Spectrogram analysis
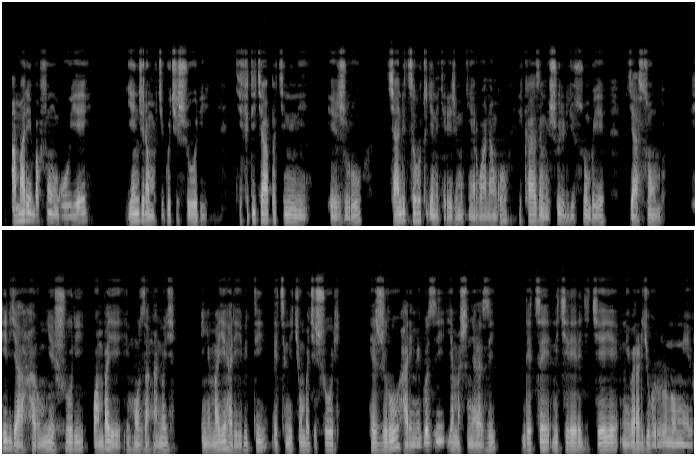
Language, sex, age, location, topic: Kinyarwanda, male, 25-35, Kigali, education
